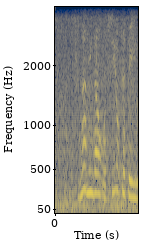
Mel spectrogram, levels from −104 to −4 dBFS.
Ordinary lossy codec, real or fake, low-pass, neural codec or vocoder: Opus, 16 kbps; real; 3.6 kHz; none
